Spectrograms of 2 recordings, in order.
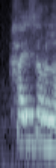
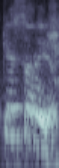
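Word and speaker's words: Καίσαρ: 카이사르가 아니고 깨사르예요.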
